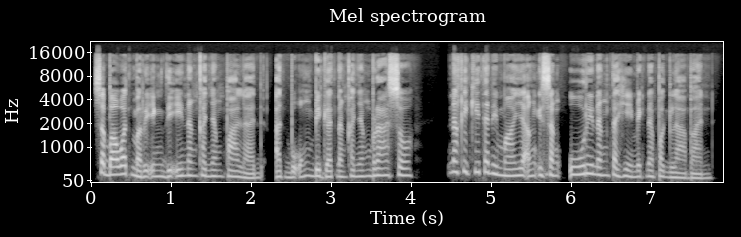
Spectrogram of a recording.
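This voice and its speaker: Low-pitched woman narrating a dramatic story. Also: lively intonation, moderate pace, warm tone, no echo, studio quality.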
